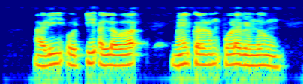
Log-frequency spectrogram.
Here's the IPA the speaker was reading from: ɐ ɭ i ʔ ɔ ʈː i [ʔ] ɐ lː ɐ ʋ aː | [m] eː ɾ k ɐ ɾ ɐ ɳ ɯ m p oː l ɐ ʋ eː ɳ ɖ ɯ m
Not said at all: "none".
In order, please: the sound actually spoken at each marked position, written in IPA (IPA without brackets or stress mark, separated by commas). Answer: ʔ, m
